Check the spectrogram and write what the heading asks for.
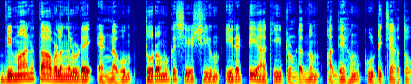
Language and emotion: Malayalam, neutral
